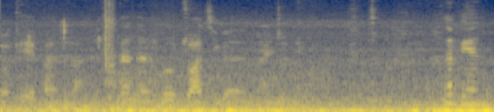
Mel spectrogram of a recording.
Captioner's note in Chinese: 哈哈哈哈哈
